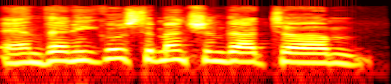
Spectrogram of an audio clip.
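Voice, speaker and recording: A man's voice: high-pitched, steady tone, moderate pace, dry recording, clean studio sound. A man hosting a podcast, casually recounting film history in a conversational storytelling way and quoting people as he goes. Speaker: podcast host.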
